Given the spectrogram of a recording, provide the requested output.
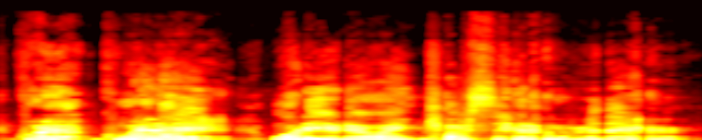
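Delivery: high, loud mock teacher telling off; hammed-up stern lunch teacher; scolding teacher. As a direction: order him away, half laughing. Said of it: "was like".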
